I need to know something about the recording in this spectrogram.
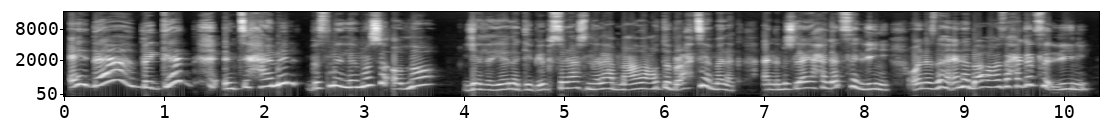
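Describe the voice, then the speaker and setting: A woman's voice: a little high, rapid-fire, a little mellow, voice pushed up, natural voice. A woman voicing a cheeky, defiant schoolgirl with an Egyptian accent in an audio story. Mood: excited. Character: cheeky, feisty schoolgirl, defiant younger sister.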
